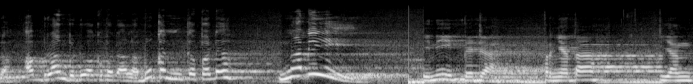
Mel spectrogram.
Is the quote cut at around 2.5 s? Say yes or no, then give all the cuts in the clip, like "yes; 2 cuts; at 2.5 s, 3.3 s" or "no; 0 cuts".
no; 1 cut; at 4.0 s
